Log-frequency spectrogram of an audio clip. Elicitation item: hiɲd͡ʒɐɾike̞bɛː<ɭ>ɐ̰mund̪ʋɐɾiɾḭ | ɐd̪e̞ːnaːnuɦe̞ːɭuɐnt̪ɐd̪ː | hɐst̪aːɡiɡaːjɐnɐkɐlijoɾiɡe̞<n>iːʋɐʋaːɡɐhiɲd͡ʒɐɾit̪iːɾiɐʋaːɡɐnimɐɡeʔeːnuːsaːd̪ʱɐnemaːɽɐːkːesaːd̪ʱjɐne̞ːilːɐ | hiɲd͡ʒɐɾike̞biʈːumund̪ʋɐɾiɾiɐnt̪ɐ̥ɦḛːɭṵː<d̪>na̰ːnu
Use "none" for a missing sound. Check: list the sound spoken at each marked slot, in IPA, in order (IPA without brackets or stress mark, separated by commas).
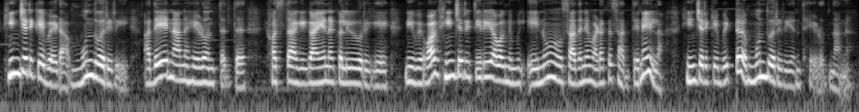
ɽ, n, d̪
